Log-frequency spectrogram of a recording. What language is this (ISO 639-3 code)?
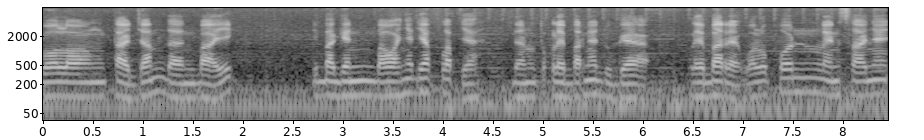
ind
